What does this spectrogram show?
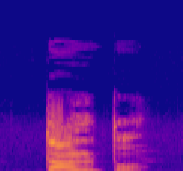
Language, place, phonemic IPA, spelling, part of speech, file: Occitan, Béarn, /ˈtalpo/, talpa, noun, LL-Q14185 (oci)-talpa.wav
- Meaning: mole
